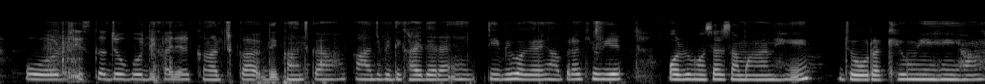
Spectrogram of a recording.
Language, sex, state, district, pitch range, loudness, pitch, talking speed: Hindi, female, Uttar Pradesh, Etah, 225-235 Hz, -29 LUFS, 230 Hz, 245 wpm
